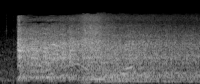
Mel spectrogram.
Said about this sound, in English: At 9 a.m., Mariana and Sam board the family's Ford Expedition for the 20-minute ride to Ace, the educational supply superstore.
